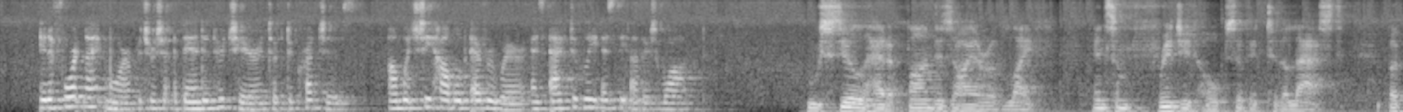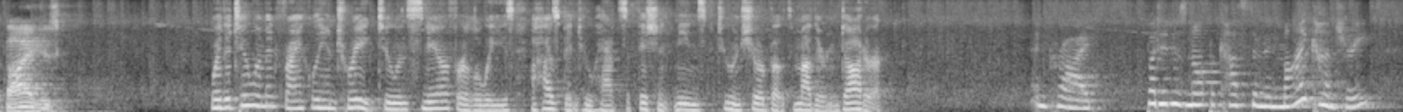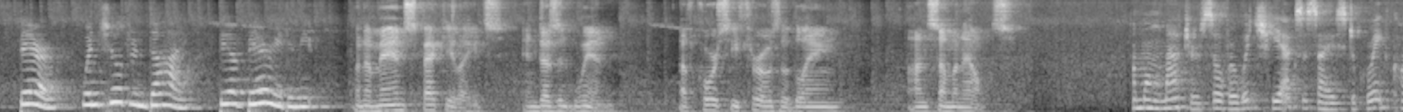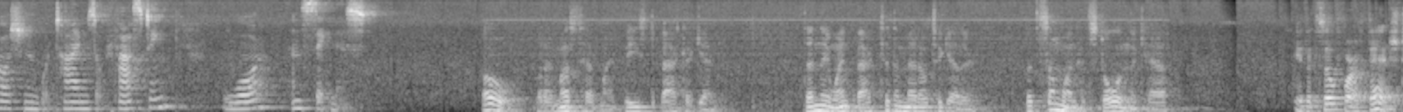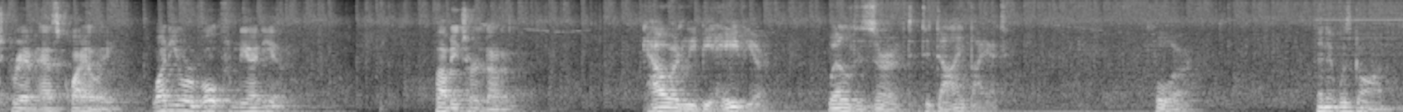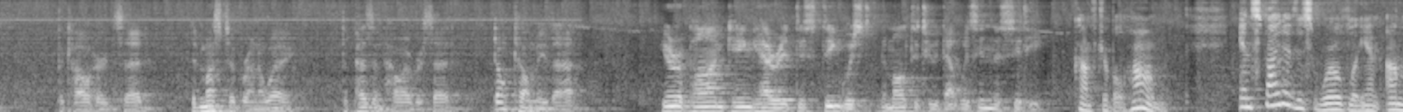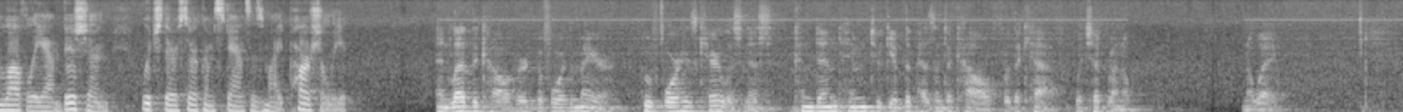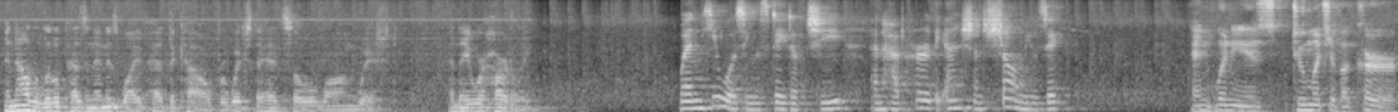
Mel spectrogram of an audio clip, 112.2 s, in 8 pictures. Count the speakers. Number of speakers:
8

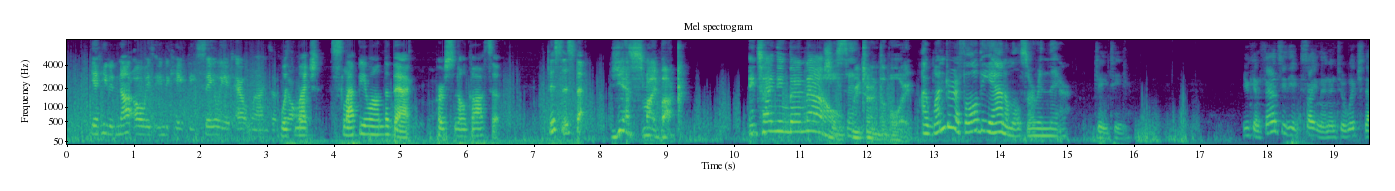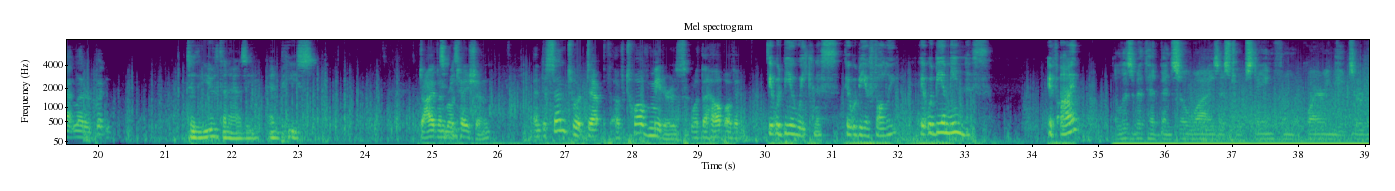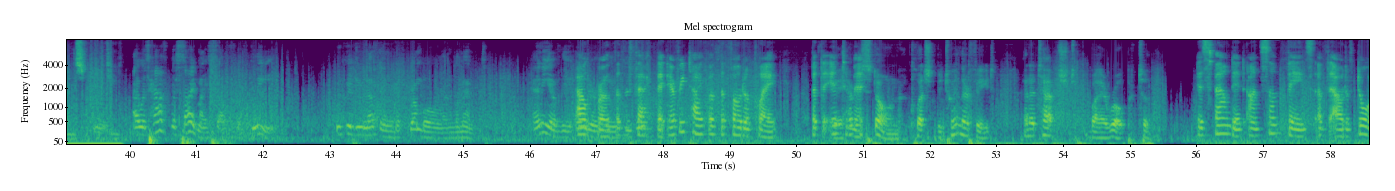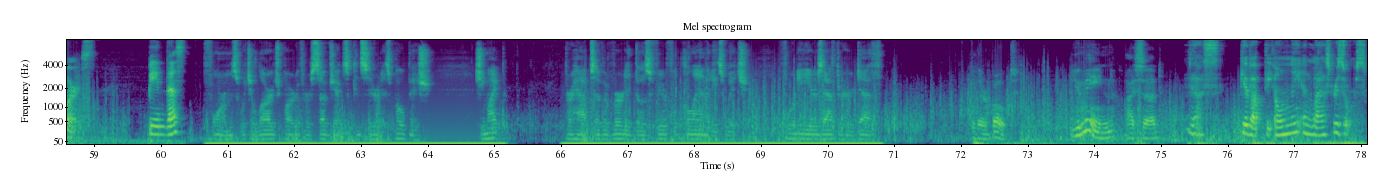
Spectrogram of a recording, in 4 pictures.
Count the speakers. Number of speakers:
9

